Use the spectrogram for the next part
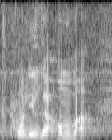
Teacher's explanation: But if you don't start from it, Qulillahumma, you don't pronounce the hamza and you don't pronounce the lam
